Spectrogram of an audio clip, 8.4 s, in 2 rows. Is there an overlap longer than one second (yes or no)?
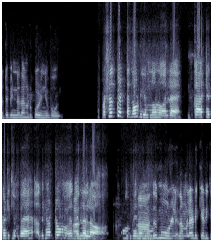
no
